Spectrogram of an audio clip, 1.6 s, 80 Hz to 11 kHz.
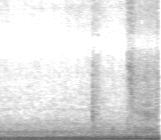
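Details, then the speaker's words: Low steady hum and rumble with a couple of faint short hisses: dental cassette sterilizer running a surgical-instrument cycle, heating to 134 °C for three and a half minutes. "we're saying this is a surgical instrument so we're going to classify it as a surgical instrument hit the next button and now my machine is running"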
